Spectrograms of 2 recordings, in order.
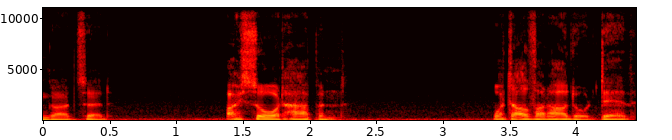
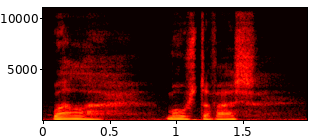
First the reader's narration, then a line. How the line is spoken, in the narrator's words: Gustav sighed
